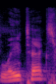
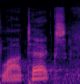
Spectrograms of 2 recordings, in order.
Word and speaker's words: LaTeX: formatting, uh, Lex, I know I called this LaTeX for a long time, but I guess the proper pronunciation is Lattex. Lot text is a great um document preparation system.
